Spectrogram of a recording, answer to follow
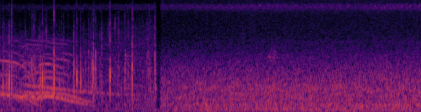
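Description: Scattered clapping and calls from a small golf gallery for a holed birdie putt, cut off abruptly about one and a half seconds in; after that only a steady outdoor background hiss.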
